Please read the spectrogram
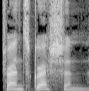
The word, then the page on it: transgression: British English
